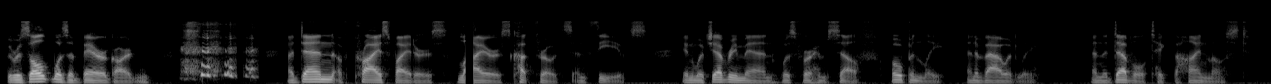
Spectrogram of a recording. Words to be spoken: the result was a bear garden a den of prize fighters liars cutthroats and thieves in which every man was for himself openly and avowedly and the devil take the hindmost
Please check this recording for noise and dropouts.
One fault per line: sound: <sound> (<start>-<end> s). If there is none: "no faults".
sound: laugh (1.8-2.6 s)
sound: dropout (4.7-4.7 s)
